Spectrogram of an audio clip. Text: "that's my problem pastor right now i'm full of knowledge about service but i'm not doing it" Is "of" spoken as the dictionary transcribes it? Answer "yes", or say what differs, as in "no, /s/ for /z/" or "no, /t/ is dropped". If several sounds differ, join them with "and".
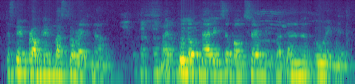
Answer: no, /p/ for /v/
